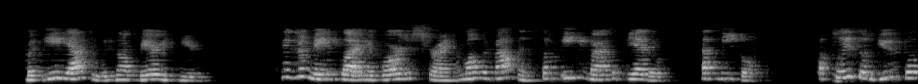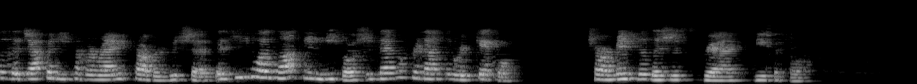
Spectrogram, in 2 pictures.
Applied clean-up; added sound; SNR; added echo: neural mask model DeepFilterNet 3.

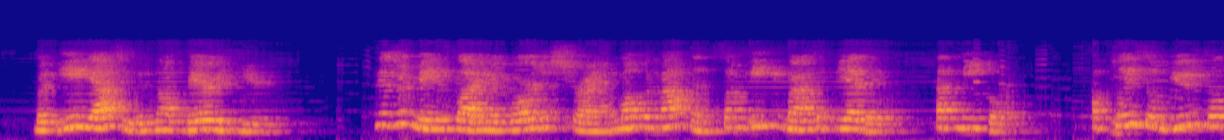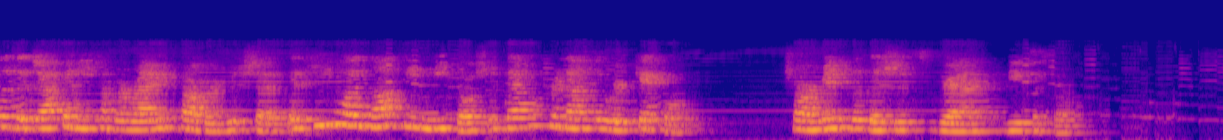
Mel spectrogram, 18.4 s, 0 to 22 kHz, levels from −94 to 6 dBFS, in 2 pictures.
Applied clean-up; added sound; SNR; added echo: neural separator model SepFormer DNS4.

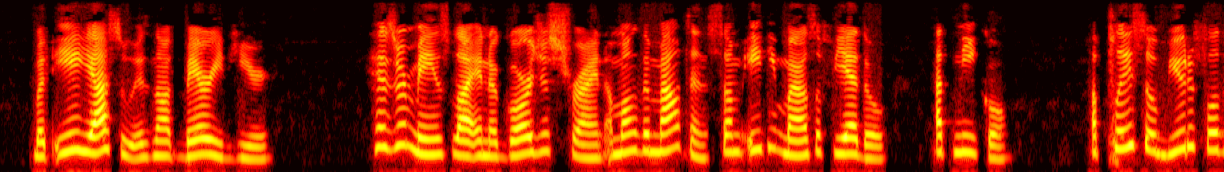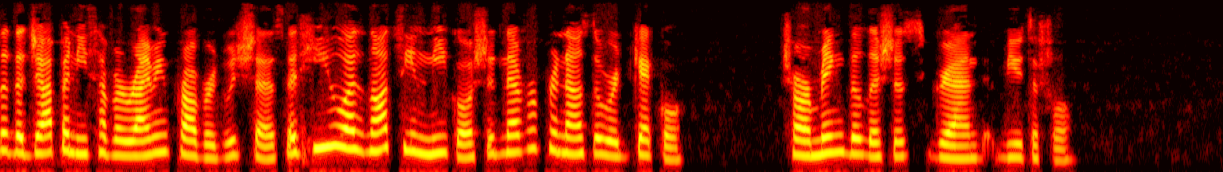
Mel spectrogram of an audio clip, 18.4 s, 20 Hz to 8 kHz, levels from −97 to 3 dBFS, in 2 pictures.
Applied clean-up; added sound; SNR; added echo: none; none; none; none.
